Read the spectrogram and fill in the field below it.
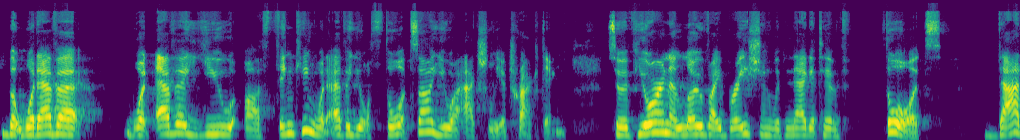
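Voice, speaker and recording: A woman with a slight English accent speaks at a moderate pace with a fairly high pitch and ordinary pitch variation. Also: dry, close sound with no echo. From England (London). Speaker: real estate agent. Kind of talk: casual chat.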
